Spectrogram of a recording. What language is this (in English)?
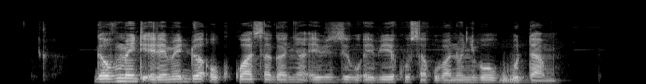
Ganda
